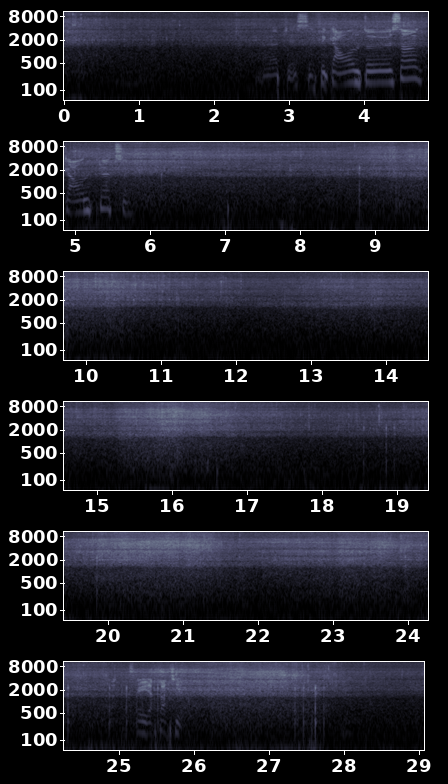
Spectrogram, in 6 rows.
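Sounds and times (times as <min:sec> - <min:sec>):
waves washing over rocks: 0:00.0 - 0:29.0.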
